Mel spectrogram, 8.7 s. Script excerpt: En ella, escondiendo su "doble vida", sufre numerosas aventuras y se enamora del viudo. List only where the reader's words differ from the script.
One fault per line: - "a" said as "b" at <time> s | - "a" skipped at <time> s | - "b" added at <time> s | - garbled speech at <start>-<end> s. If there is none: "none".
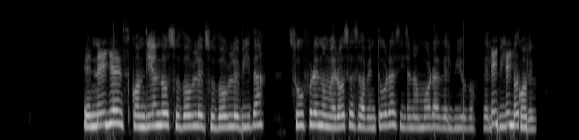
- "su doble" added at 3.1 s
- "se" skipped at 6.1 s
- garbled speech at 7.2-8.1 s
